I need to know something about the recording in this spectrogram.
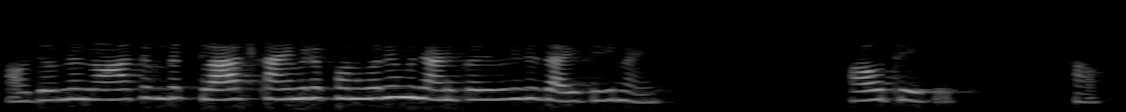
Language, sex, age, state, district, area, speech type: Odia, female, 60+, Odisha, Jharsuguda, rural, conversation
